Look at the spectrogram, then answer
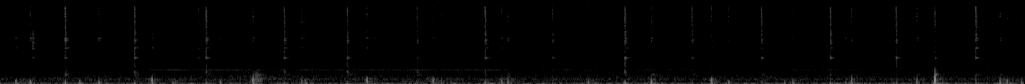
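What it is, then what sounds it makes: Aluminum soda can. An A&W aluminum soda can is held close to the mic and tapped and scratched with fingernails. Quick, dry, clicking taps come in an irregular rhythm over soft scratching, with a faint steady tone underneath. The playback is quiet.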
